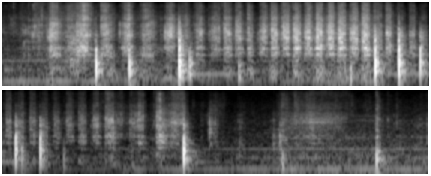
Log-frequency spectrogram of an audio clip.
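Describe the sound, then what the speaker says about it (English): Small piece of sandpaper rubbed by hand over a surface to distress it, making close, steady scratchy back-and-forth strokes with sharper knocks between passes, easing off near the end. "Now I'll get this little sandpaper."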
